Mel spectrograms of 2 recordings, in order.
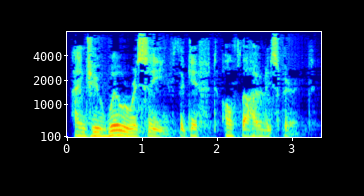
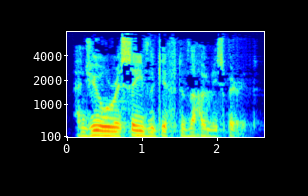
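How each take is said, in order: First: It is read more slowly. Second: It is read at a normal pace.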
